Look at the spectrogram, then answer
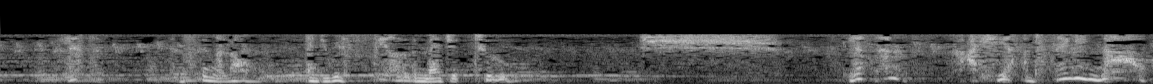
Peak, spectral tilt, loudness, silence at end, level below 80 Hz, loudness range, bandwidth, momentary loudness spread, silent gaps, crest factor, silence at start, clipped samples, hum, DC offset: -2 dBFS; -7.5 dB/octave; -16 LUFS; 0 s; -62 dBFS; 4 LU; 4.3 kHz; 17 LU; none; 16 dB; 0 s; under 0.1%; none; under 0.1%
